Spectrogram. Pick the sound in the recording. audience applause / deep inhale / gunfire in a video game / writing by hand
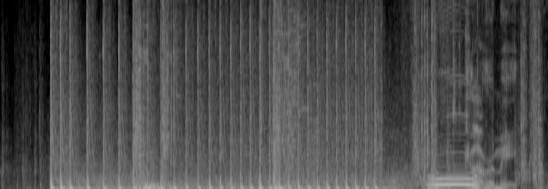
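gunfire in a video game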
